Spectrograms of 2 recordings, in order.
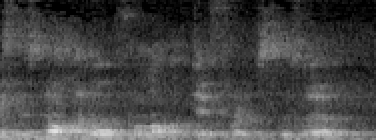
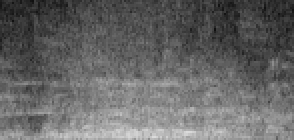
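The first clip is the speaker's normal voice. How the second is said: a burst of high laughter; delighted high giggle; high breathy laugh; 3 dB louder than usual. Real, not acted. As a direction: laugh high and airy at the memory. Laughing at own impression.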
